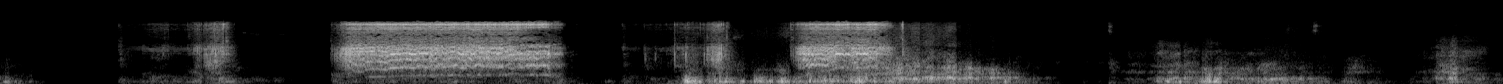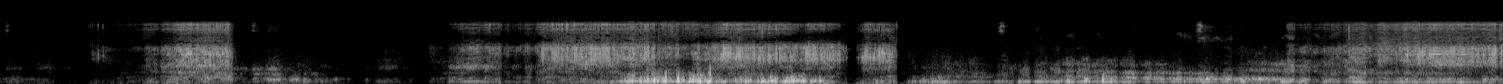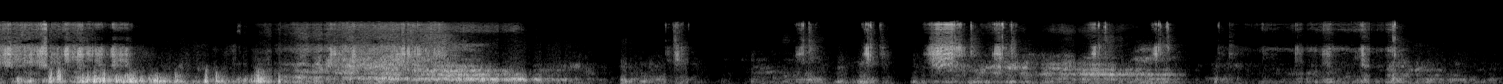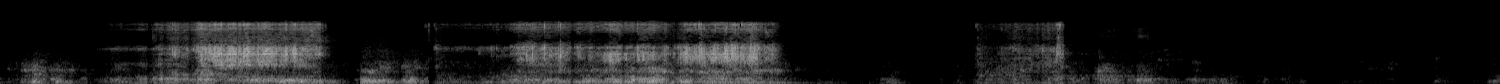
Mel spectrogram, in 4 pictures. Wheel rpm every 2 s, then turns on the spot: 0, 30, 80, 10, 20, 0, 0, 0, 10, 0, 20, 20, 0, 0, 10, 10, 10, 0, 10, 10, 0, 0, 0, 10, 10, 30, 10, 0, 0, 0.
16-18 20-24 28-32 46-48 50-52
